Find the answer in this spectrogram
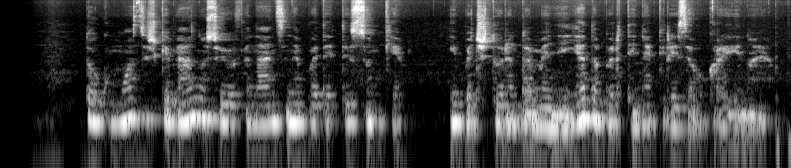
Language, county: Lithuanian, Kaunas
